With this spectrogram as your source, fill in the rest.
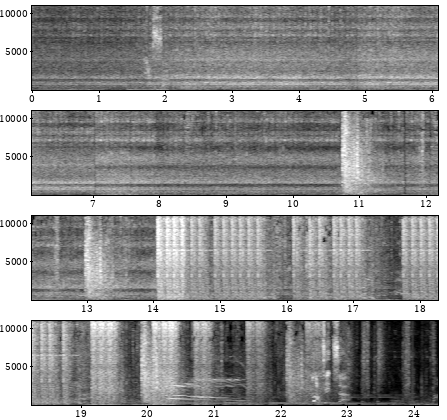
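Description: A tank engine rumbles and clanks steadily.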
